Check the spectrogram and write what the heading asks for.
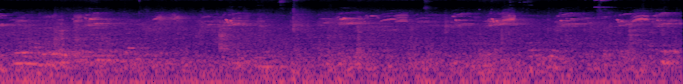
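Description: Faint birdsong: short, high chirps repeating every second or so, over a low, steady room hum.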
